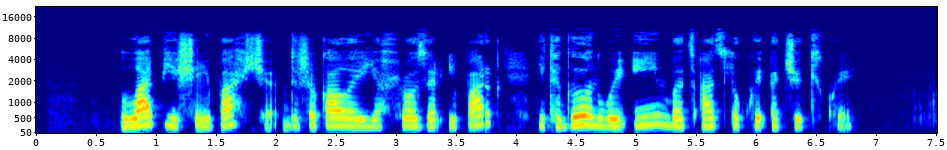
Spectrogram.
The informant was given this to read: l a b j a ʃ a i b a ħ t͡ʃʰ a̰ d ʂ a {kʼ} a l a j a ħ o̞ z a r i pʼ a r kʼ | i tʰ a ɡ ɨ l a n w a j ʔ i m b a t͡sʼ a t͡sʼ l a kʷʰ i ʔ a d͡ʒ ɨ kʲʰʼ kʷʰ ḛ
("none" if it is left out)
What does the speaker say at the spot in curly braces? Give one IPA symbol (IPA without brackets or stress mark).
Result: kʼ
